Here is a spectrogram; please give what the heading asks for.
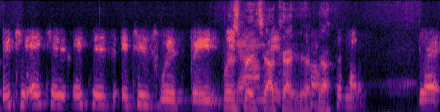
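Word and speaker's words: Wisbech: I think is I think it's I keep being told it's Whiz Beach is how you pronounce it. It it is it is Whiz Beach.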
